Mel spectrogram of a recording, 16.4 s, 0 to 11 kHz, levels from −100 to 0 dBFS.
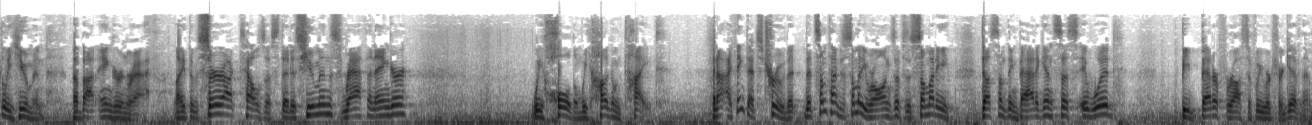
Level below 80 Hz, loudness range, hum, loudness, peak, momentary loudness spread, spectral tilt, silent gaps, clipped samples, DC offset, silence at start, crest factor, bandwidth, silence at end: -30 dBFS; 2 LU; none; -17 LUFS; 0 dBFS; 13 LU; -6.5 dB/octave; none; under 0.1%; under 0.1%; 0 s; 16 dB; 8 kHz; 0 s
